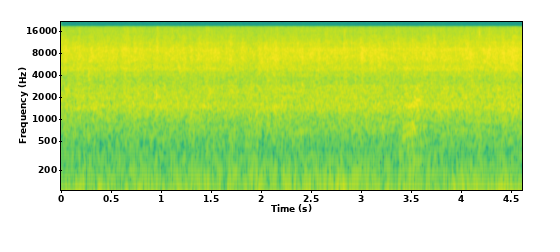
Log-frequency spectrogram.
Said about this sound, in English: I don't know if it'll pick up, but it's hailing very hard outside.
